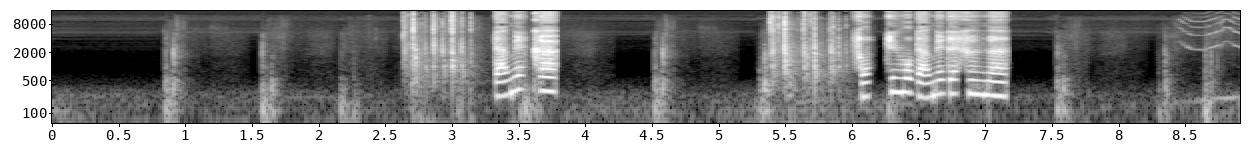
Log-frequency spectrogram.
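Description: A locked door rattles with dull thuds.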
